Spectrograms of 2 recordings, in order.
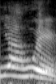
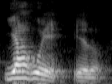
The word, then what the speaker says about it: Yahweh: jhv ha itu itu dia mengusulkan cara bacanya adalah yahud piro nah Padahal di Alkitab Perjanjian Lama masoretic text itu kitab yang tertua yang ada huruf hidupnya bacanya Yang bener tuh Jehova lalu ngewar ini dia mengusulkan dibilang itu salah di Coba bayangkan nya dia bilang itu salah yang bener tuh Yahweh katanya Ah lalu mereka orang tanya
